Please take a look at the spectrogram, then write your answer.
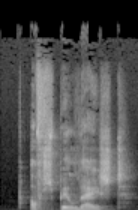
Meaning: playlist
- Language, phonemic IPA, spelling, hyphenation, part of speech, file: Dutch, /ˈɑf.speːlˌlɛi̯st/, afspeellijst, af‧speel‧lijst, noun, Nl-afspeellijst.ogg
